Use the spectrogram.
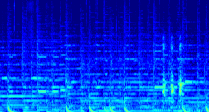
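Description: Snow-variant chickens modeled on Polish chickens cluck repeatedly in Minecraft, with short clucks and squawks layered over steady game background sound and a brief louder burst near the end.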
